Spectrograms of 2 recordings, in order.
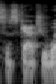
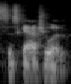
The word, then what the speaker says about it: Saskatchewan: I mean, they they they always hit the wrong syllable. Most of them it's Saskatchewan. And it's like, no, no, no, no. It's Saskatchewan.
